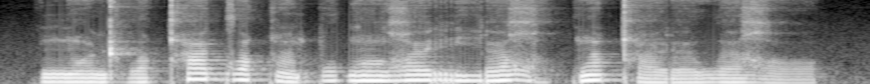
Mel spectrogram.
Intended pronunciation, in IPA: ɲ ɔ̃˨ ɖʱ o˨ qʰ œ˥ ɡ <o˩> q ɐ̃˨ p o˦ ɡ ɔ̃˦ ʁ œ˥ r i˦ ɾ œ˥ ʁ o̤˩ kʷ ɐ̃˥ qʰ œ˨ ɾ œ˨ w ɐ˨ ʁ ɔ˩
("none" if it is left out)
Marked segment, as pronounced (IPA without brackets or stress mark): o˦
